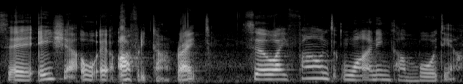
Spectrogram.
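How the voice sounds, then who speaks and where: The speaker talks with a Colombian accent and ordinary pitch variation. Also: woman. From Colombia, Medellín. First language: Spanish. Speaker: conference speaker. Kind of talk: talk to an audience. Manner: halting.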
